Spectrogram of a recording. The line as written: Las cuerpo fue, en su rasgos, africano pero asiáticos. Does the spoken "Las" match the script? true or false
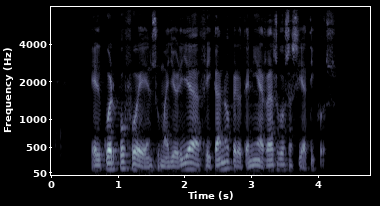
false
